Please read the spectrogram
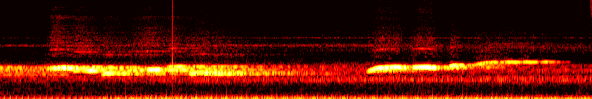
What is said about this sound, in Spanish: El silbido comenzó. Podía oírlo claramente desde la habitación de mis padres.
